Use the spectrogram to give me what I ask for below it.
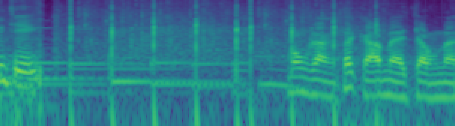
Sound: applause

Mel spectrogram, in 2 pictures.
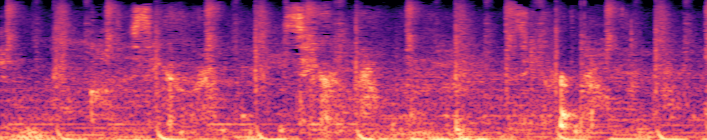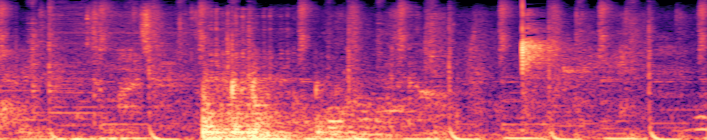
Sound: whispering

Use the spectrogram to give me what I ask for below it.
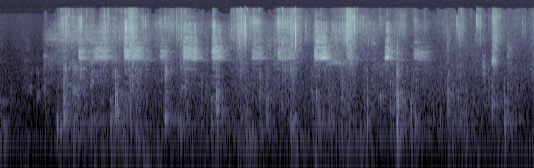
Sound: footsteps clicking on floor

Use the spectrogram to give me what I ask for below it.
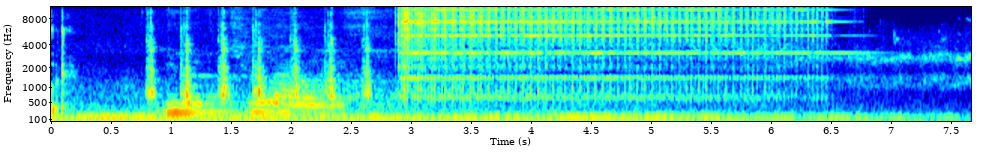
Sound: clock ticking

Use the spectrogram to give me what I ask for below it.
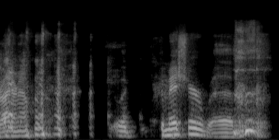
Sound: laughter

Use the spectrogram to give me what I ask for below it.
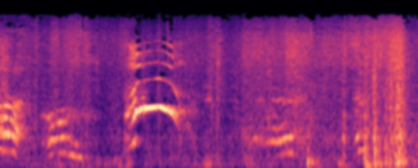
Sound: groaning

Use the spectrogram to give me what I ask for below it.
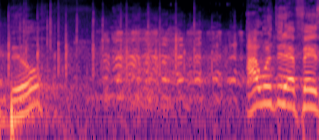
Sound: chuckling

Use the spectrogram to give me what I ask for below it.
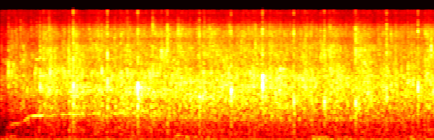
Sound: audience applauding

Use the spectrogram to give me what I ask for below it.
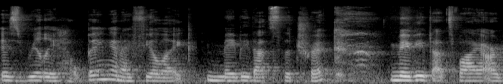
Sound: giggles

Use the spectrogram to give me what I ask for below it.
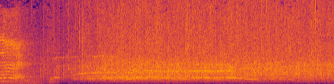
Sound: applause

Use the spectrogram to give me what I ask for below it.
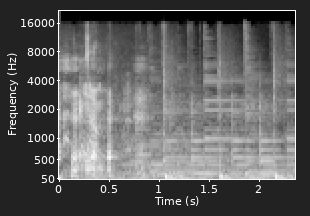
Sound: he laughs; upbeat music

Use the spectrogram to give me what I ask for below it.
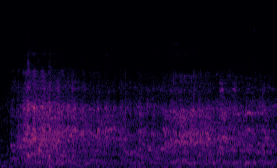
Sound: laughter

